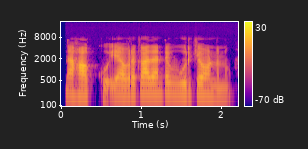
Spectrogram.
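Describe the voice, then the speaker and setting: A woman's voice: mid-range voice, steady tone, brisk, smooth, no room sound, close to an everyday voice. A woman voicing a headstrong, arrogant young woman who talks back sharply, in a storybook reading. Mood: defiant. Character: defiant headstrong young woman, rude and proud. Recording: slightly dull lo-fi sound.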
